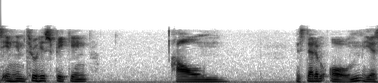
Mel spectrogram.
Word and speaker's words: Aum: So there's a picture of Om, O-M, and below it the O has a line going to an Ah and a line going to a U, so you have Aum. So we have Om and Aum.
